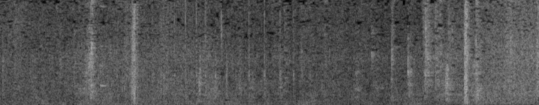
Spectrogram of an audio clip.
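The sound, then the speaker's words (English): A sailing ship at sea: a steady, dense wash of wind and water with a few sharp creaks or splashes breaking through, with no voices. “A sailing ship.”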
